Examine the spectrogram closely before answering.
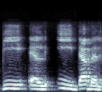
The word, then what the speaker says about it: blew: But then we have blew, the same as blue. There is no difference in pronunciation, but that blew means that's the past tense of blow.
